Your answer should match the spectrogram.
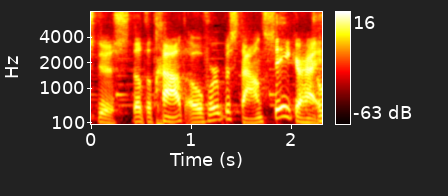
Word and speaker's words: bestaanszekerheid: Maar wat is nu de goede uitspraak? Nou, Het woord staat al 40 jaar in de grondwet en vroeger sprak iedereen het min of meer op dezelfde manier uit. Gewoon zoals de dikke vandalen ook aangeeft met de klemtoon op bestaan. Het is bestaanszekerheid. Eigenlijk helemaal zoals we dat met vergelijkbare woorden doen.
